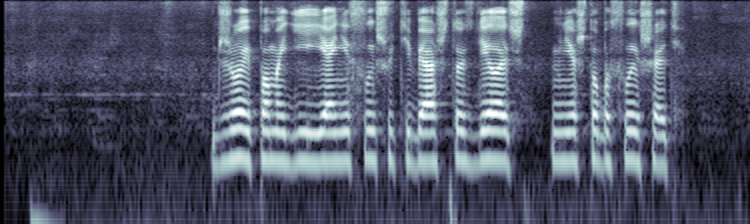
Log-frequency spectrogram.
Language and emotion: Russian, neutral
